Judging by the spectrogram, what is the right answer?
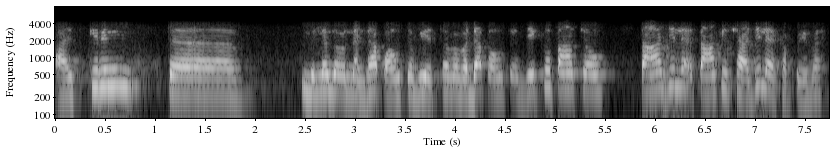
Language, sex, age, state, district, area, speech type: Sindhi, female, 30-45, Madhya Pradesh, Katni, rural, conversation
